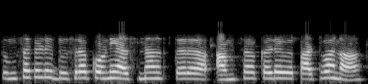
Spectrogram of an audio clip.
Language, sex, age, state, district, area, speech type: Marathi, female, 30-45, Maharashtra, Thane, urban, conversation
